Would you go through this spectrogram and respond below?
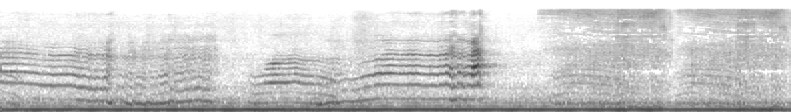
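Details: Jealous male cat Liam, an indoor pet, reacting while another cat, Luna, sits on the owner's lap: long drawn-out wailing meows with rising then falling harmonics, three extended yowls over eight seconds, and a steady low hum underneath.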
